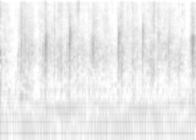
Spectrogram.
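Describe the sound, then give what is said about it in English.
A group claps together in a steady, scattered burst of applause offered to the Lord, with sharper individual claps standing out over a low continuous hum; no voices are heard. “A clap offering for the Lord.”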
